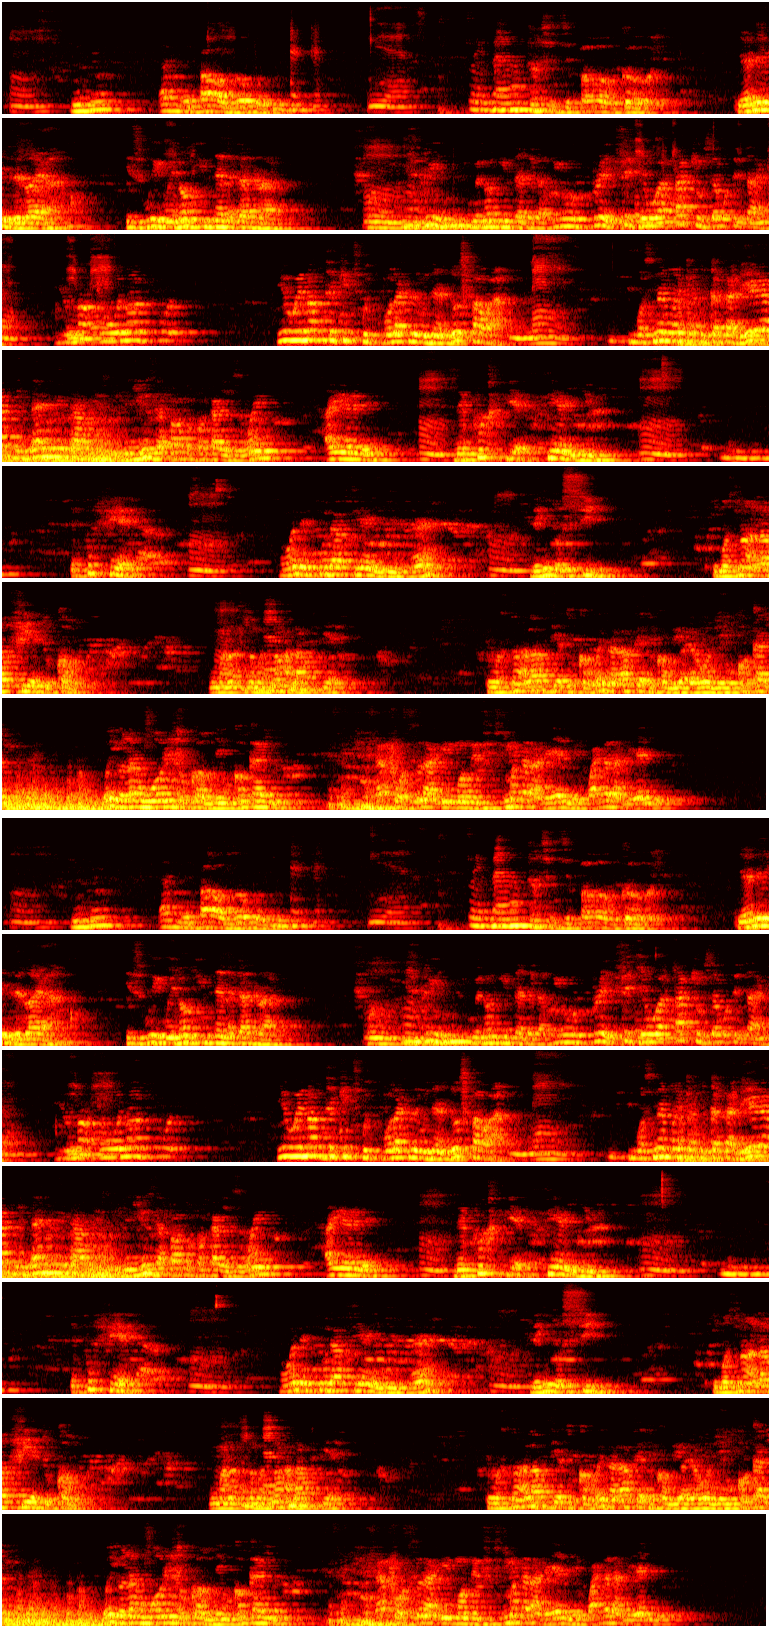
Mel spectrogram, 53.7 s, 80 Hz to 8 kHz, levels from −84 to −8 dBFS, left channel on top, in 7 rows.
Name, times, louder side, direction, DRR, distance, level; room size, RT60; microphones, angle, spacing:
voice 1, 0.1-0.5 2.0-2.4 2.9-3.2 3.7-4.2 5.9-6.1 7.5-8.0 9.3-9.8 11.3-11.8 14.0-14.6 15.0-15.5 16.0-16.5 20.4-21.1 27.2-27.5 29.4-29.9 32.5-33.0 35.5-36.0 40.5-41.0 50.1-50.4, left 4 dB, 65° left, 7 dB, 0.4 m, -39 dB
voice 2, 0.7-1.1 1.6-2.8 5.3-5.4 5.8-6.6 7.3-8.3 8.9-10.4 11.2-15.3 15.9-17.1 18.1-18.8 19.1-20.3 21.6-25.8 26.2-26.7 27.5-29.0 31.4-32.3 33.5-35.6 36.0-36.7 37.1-37.2 37.7-40.1 40.4-41.7 42.1-42.2 43.2-49.0 49.3-52.6, left 1 dB, ahead, -5 dB, 0.4 m, -28 dB
voice 3, 2.6-3.0 4.7-5.3 8.2-8.3 11.7-12.3 18.5-18.7 21.4-21.5 30.2-30.6 40.7-41.3 43.3-43.7, right 5 dB, 60° right, 3 dB, 0.6 m, -31 dB
4.2 x 2.1 x 3.1 m, 0.77 s
head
